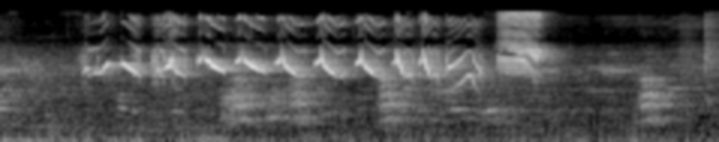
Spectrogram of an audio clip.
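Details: Chestnut-bellied seed finch, known as towa towa, from Guyana, singing a rapid run of sweet, slurred whistled notes that dip and rise, about four per second for some two and a half seconds, with faint low voices behind.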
